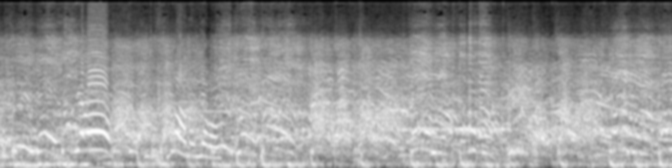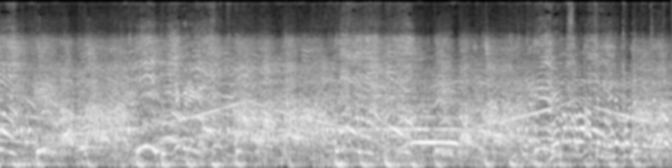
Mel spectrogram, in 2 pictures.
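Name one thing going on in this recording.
A large crowd outdoors shouts and cheers loudly nearby.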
